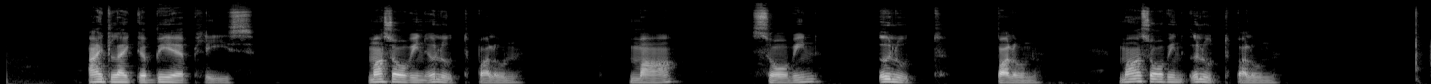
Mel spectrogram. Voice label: I'd like a beer please, Estonian phrasebook; the talking estonian phrasebook

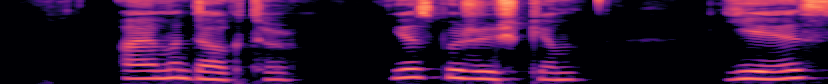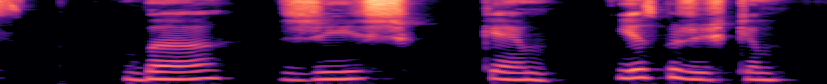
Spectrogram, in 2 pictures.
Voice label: I am a doctor Armenian Es bzhishk em

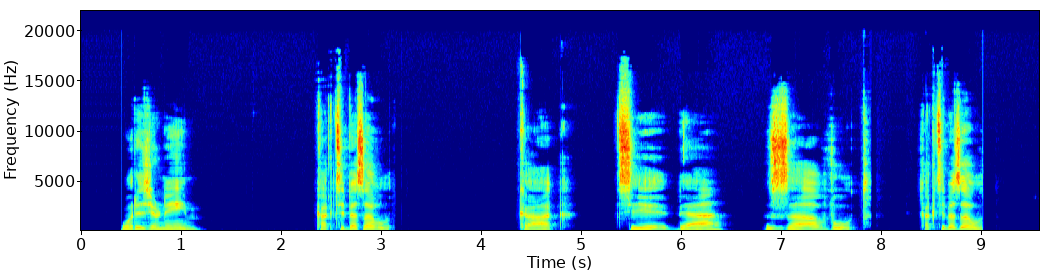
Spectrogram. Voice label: RUS What is your name

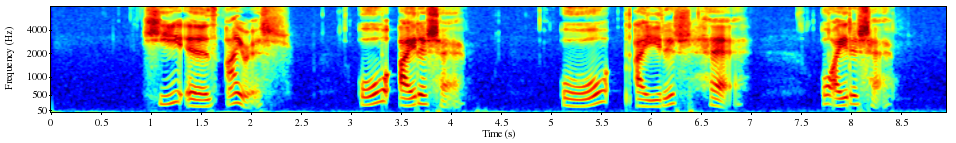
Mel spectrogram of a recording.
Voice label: Punjabi He is Irish

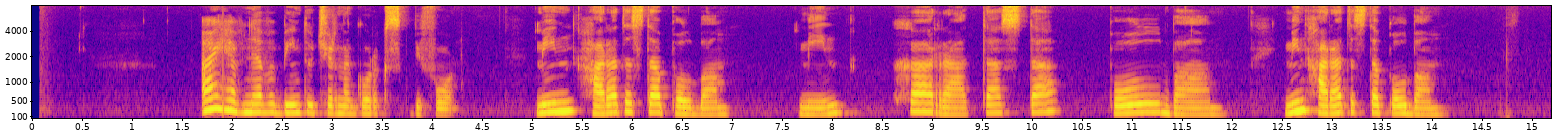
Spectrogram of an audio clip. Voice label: Khakas I have never been to Chernogorsk before

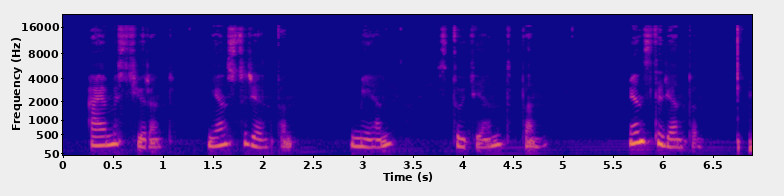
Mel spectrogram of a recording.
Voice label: I am a student, kazakh

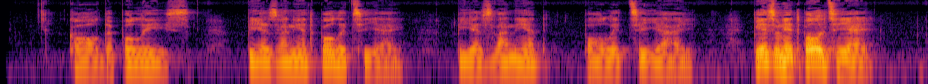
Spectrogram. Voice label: Call the police, Latvian; the talking latvian phrasebook

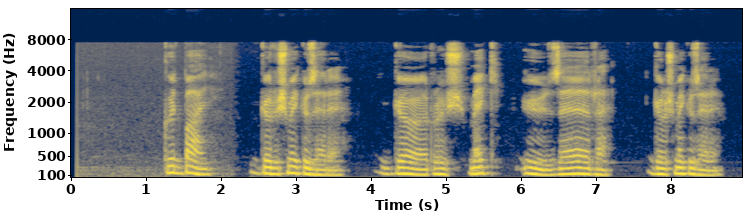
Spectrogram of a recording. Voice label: good bye, turkish; the talking turkish phrasebook

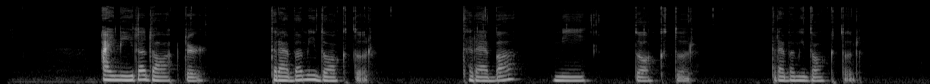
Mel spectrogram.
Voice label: I need a doctor, serbian

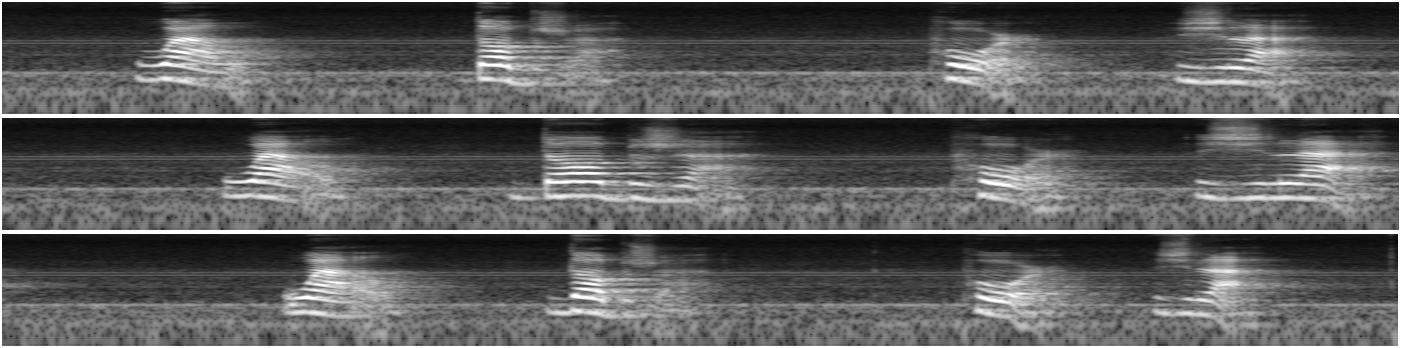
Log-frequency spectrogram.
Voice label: well poor, Polish; the talking polish phrasebook

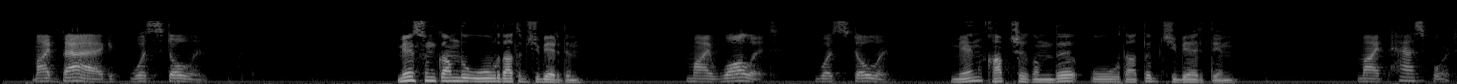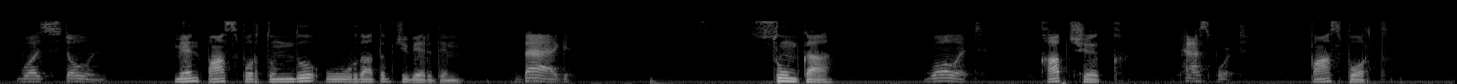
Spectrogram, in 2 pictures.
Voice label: bag wallet passport stolen, kyrgyz

